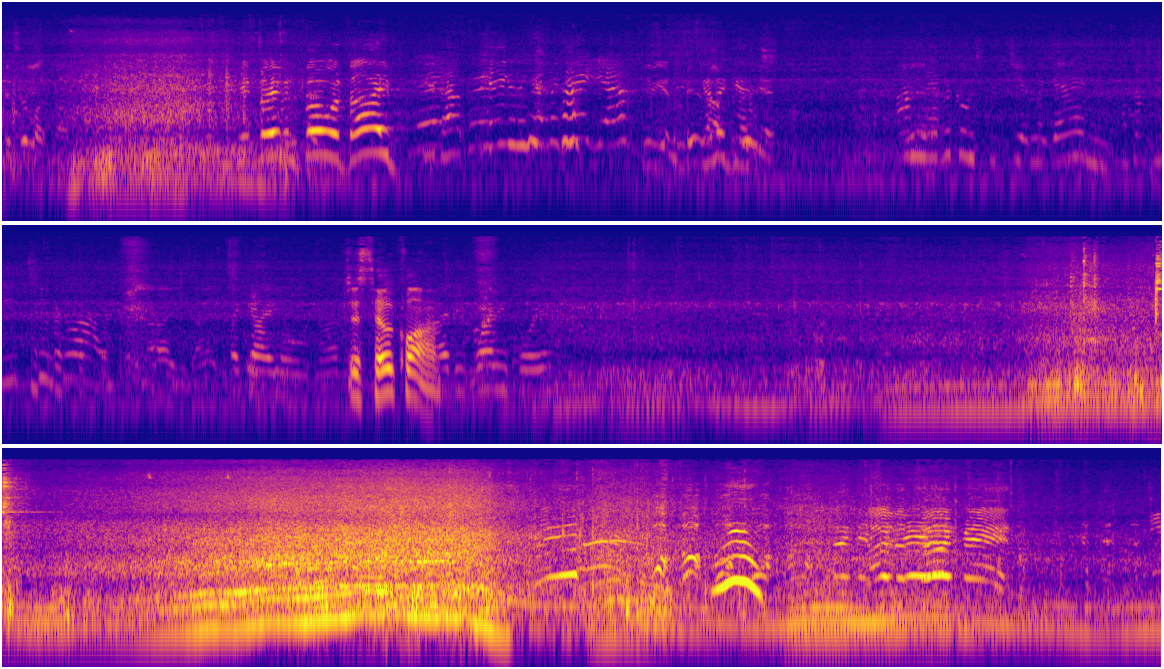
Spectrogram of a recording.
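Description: An off-road vehicle's engine rumbles and revs hard as it climbs a steep slope.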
